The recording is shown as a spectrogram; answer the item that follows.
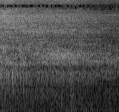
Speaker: so yeah the frothing wand just underneath the surface of the milk should off to the side should start spinning in a nice Vortex and you can see the temperature going up the green area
